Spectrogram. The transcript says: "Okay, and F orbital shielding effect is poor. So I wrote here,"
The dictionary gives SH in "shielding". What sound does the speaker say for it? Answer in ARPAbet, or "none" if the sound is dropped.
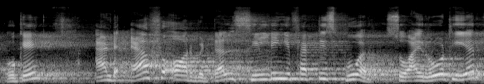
S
